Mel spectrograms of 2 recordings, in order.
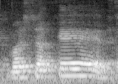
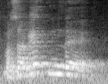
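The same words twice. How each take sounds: First: "Masakit" drawn out slowly and falling; a slow, weighty "Masakit" to the congregation; slow emphasis. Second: Said in the usual way. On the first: Shown as a demonstration. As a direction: lean hard on "Masakit", slow and heavy.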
